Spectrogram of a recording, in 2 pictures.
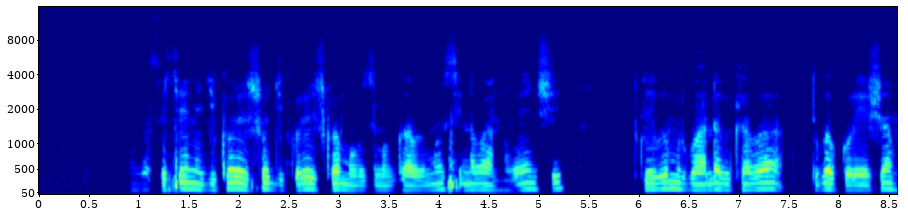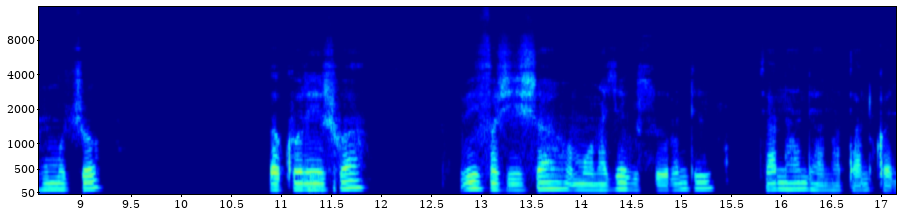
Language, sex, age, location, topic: Kinyarwanda, male, 18-24, Musanze, government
